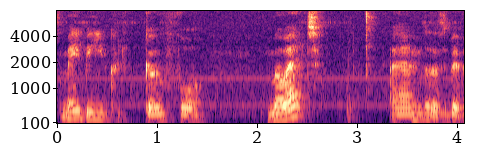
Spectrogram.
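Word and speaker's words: Moët: you could go for moet and there's a bit of a mixture moet bean dutch which is why we pronounce the tea um and then got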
